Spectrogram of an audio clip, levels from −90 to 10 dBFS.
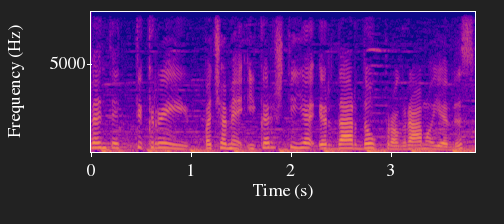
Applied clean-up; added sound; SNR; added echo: none; none; none; none.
